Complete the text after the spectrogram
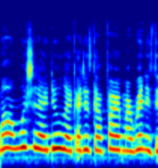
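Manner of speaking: put-on sobbing, very high and tearful. Retelling a phone call to mom after getting fired: retelling own crying. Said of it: "I remember calling her crying".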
